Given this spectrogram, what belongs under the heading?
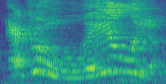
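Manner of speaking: "Echolalia" drawn out slowly, loud and high; excited exclaim. Shown as a demonstration.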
